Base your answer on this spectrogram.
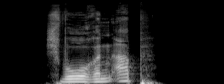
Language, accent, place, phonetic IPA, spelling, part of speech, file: German, Germany, Berlin, [ˌʃvoːʁən ˈap], schworen ab, verb, De-schworen ab.ogg
- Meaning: inflection of abschwören: 1. first/third-person plural preterite 2. first/third-person plural subjunctive II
